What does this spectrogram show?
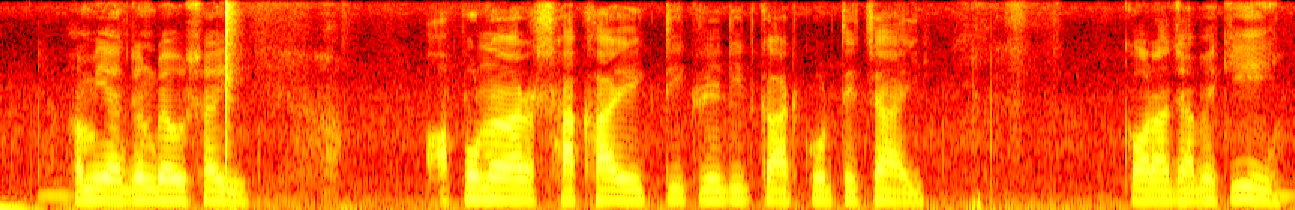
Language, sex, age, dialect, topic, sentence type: Bengali, male, 25-30, Northern/Varendri, banking, question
